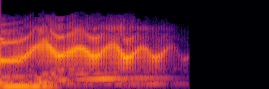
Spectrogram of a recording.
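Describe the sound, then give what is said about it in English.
A springy cartoon boing for a bouncing ball, one wobbling, warbling tone that holds for just under a second before cutting off into silence. “Ball.”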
